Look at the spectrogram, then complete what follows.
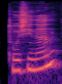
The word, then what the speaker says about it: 都市: 인구가 늘어나고 성의 규모가 커진 이후에도 도시는 항상 물가를 중심으로 형성되었습니다.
